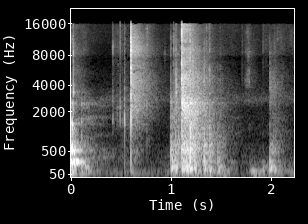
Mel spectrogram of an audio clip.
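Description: A few light plastic clicks and taps as a highlighter is handled and set down on a desk, then a brief rustle about a second in.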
